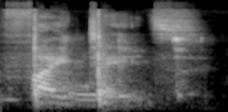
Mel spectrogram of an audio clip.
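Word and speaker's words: phytates: Beans have three things that start with an F sound. Okay. Fiber, folate, fiber, fitates. Fitates. So, okay. Interesting, right? They all have two syllables as well, guys.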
